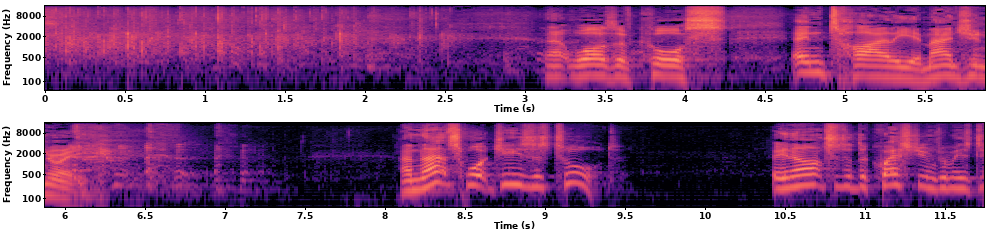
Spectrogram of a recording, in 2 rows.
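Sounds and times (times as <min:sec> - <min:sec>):
audience applause: 0:00.0 - 0:02.9
speech: 0:03.1 - 0:06.4, 0:08.1 - 0:09.5, 0:10.4 - 0:11.7.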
